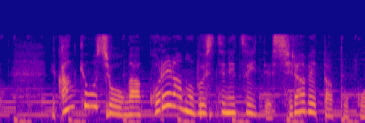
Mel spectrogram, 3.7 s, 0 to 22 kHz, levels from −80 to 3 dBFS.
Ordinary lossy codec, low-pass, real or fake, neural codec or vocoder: none; none; real; none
